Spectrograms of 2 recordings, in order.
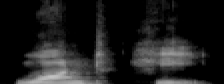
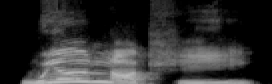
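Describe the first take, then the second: First: The tag is said as two contracted words. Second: The tag is said as three full words. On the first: "saya singkat menjadi"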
